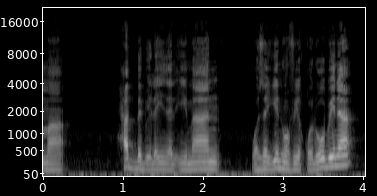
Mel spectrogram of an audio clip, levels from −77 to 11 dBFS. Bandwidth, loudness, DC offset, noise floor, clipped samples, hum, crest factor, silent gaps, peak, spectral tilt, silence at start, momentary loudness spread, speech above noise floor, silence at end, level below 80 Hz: 16 kHz; -31 LUFS; under 0.1%; -53 dBFS; under 0.1%; none; 20 dB; none; -12 dBFS; -5 dB/octave; 0 s; 11 LU; 22 dB; 0.15 s; -54 dBFS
